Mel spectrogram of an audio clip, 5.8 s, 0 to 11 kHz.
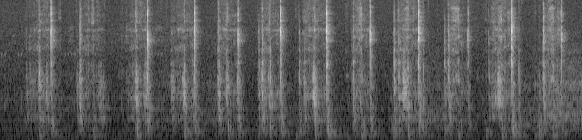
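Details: Tecumseh starter 33290E with a stuck, rusty bendix, cleaned with solvent and compressed air and refitted to the engine, spark plug removed so it cranks without starting: crisp ratcheting clicks about once a second as the drive winds and snaps back freely; normal bendix action.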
